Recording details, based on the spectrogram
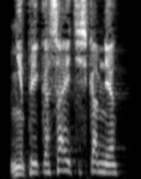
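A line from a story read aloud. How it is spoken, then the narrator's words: Shout. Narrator (Russian): крикнула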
